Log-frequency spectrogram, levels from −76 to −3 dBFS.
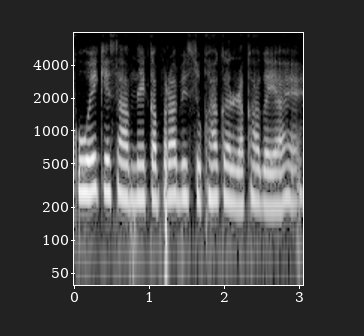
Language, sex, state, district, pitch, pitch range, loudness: Hindi, female, Arunachal Pradesh, Papum Pare, 240 Hz, 230-255 Hz, -15 LUFS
